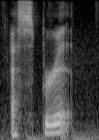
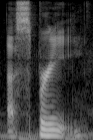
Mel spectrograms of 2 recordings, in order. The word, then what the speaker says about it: Esprit: or something like that s spirit hey Charlie from the future here apparently it's a French word and it's pronounced Esprit they look close but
